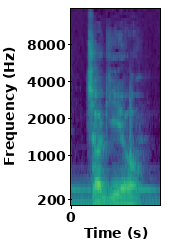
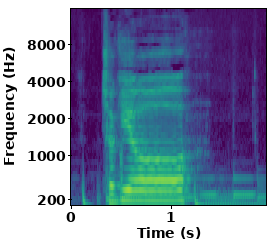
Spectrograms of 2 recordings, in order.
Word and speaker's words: 저기요: Mais c'est un peu comme l'italien ciao, le TCH.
